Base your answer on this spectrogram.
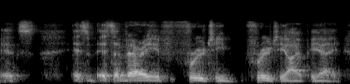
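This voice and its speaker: A man speaks. He has an English accent. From England. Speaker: homebrewer, beer enthusiast. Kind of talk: casual livestream beer tasting chat. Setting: live video stream.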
